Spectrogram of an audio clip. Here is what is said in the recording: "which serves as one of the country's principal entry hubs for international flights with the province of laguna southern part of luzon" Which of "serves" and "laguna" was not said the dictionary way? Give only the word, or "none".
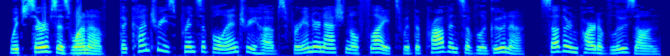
none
